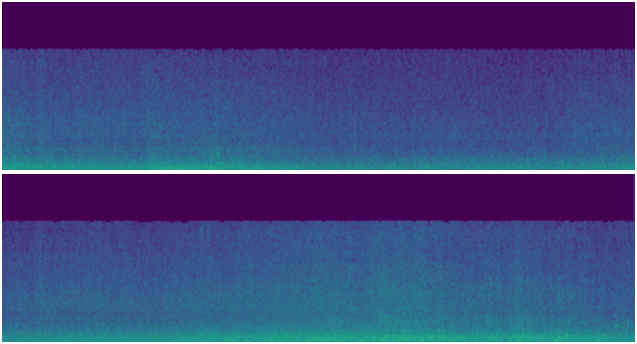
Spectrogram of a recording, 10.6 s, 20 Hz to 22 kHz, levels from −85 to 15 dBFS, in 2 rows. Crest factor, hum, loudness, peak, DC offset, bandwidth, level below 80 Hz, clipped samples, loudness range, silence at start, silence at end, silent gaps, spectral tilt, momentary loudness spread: 18 dB; none; -28 LUFS; -10 dBFS; under 0.1%; 16 kHz; -50 dBFS; under 0.1%; 10 LU; 0 s; 0 s; none; -4.5 dB/octave; 12 LU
